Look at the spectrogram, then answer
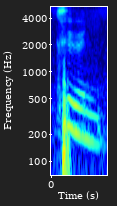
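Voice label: "kyun4", Cantonese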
